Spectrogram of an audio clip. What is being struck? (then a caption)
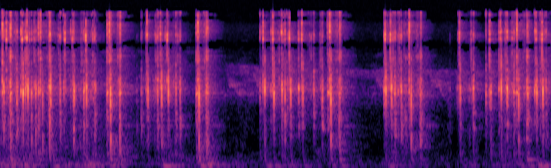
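Plastic mechanical keyboard keys. Fingertips type across the plastic keycaps of a retro plastic mechanical keyboard. Fast, bright, clicky keystrokes come in quick bursts separated by short quiet pauses, with almost no low end and no ringing after each press.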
